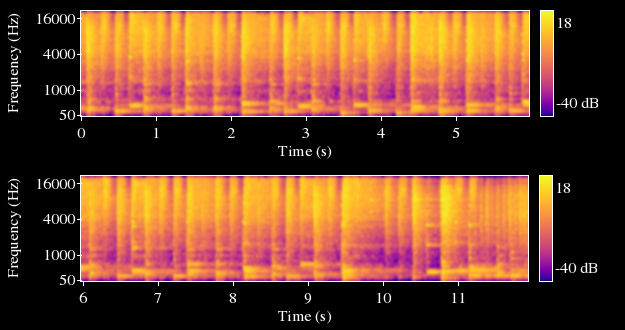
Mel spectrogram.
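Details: Upbeat percussive music with marimba-like melodic notes and steady wood-block beats, with no animal sounds.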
